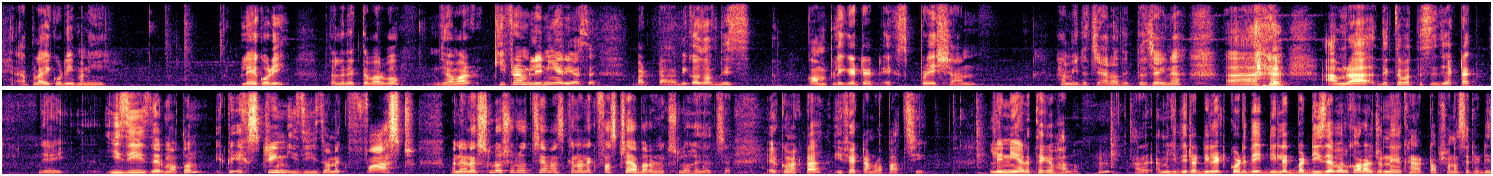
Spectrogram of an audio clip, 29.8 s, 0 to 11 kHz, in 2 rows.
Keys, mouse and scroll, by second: 0.1 click, 1.1 click, 3.8 click, 9.1 click, 24.1 click, 26.4 click, 27.6 click.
